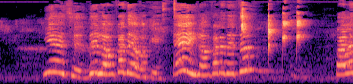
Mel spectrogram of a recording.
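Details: A pet talking Alexandrine parakeet talks in a run of about six nasal, high-pitched, word-like phrases with rising and falling inflection, broken by a few sharp squeaks.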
